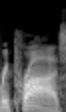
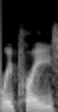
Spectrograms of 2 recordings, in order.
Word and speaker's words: Reprise: So this is a rumored to be scrapped Beach Boys album from Reprise or Reprise, whichever way you prefer to pronounce that.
